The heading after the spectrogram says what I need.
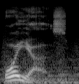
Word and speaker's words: ollas: They called them ollas. That's o l l a s, and it's pronounced oyas.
